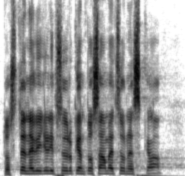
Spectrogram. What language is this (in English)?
Czech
